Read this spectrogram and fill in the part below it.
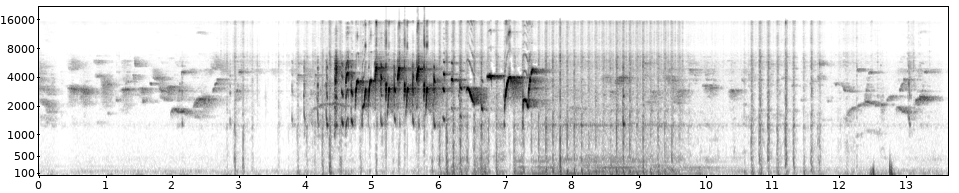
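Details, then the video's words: Fantail flycatcher, a champion songbird, in training song: scattered short whistles, then a long dense run of high twittering, then quieter whistled phrases. "gacoan ngeplong masteran asah mental burung jawara khas srikatan kipas"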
